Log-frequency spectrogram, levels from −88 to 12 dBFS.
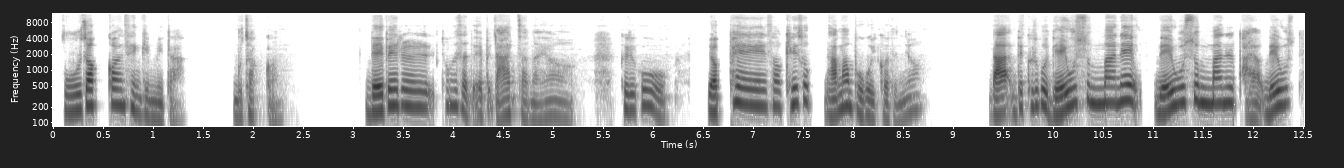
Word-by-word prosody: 무조건 215 Hz, +5 st, +2 dB
생깁니다, 145 Hz, -, -7 dB, 0.4 s
무조건. -, -, -12 dB, 0.8 s
내 165 Hz, +2 st, +6 dB
배를 205 Hz, -2 st, 0 dB
통해서 210 Hz, -6 st, -5 dB
내가 145 Hz, -, -10 dB
낳았잖아요. 125 Hz, -2 st, -9 dB, 0.4 s
그리고 190 Hz, +3 st, -4 dB, 0.4 s
옆에서 210 Hz, +4 st, +1 dB
계속 235 Hz, +5 st, -1 dB
나만 145 Hz, +10 st, 0 dB
보고 140 Hz, -6 st, -4 dB
있거든요. 125 Hz, +9 st, -11 dB, 0.7 s
나 -, -, +4 dB
근데 195 Hz, -, -6 dB
그리고 210 Hz, 0 st, 0 dB
내 150 Hz, +2 st, +4 dB
웃음만의, 240 Hz, +3 st, +2 dB
내 160 Hz, +3 st, +5 dB
웃음만을 235 Hz, 0 st, +3 dB
봐요. 120 Hz, -, -7 dB
내 165 Hz, +6 st, +2 dB
웃 225 Hz, +3 st, +2 dB
200 Hz, 285 characters per minute, -21 LUFS, 150-220 Hz, 0.8 s, 내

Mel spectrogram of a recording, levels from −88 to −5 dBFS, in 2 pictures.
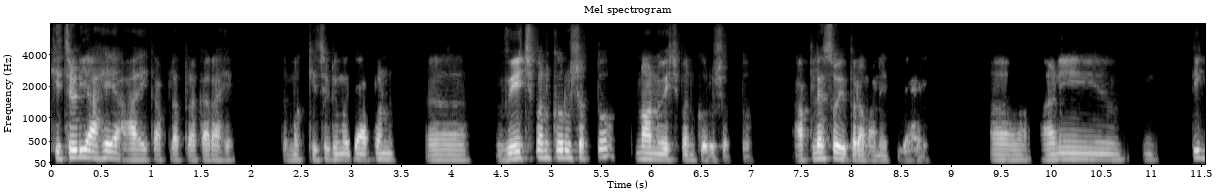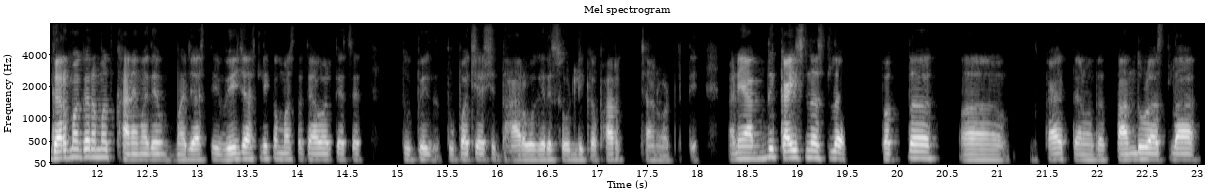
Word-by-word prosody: खिचडी 160 Hz, +4 st, +5 dB
आहे 145 Hz, +1 st, +4 dB, 0.2 s
हा 110 Hz, -, +2 dB
एक 110 Hz, +1 st, -6 dB
आपला 110 Hz, +1 st, -5 dB
प्रकार 110 Hz, 0 st, -3 dB
आहे. 100 Hz, -1 st, -4 dB, 0.5 s
तर -, -, -15 dB
मग 105 Hz, -, -8 dB
खिचडीमध्ये 120 Hz, +2 st, -2 dB
आपण 125 Hz, +1 st, -2 dB, 0.4 s
अ, -, -, -4 dB, 0.7 s
व्हेज 140 Hz, +2 st, +4 dB
पण 155 Hz, -1 st, +1 dB
करू 155 Hz, -1 st, +5 dB
शकतो. 170 Hz, +7 st, -2 dB, 0.3 s
नॉन 125 Hz, -2 st, +3 dB
वेज 110 Hz, -2 st, 0 dB
पण -, -, -4 dB
करू 400 Hz, -1 st, 0 dB
शकतो. 440 Hz, -, -14 dB, 0.5 s
आपल्या -, -, +2 dB
सोयीप्रमाणे 105 Hz, -, +2 dB
ती 95 Hz, -, -15 dB
आहे. -, -, -11 dB, 0.7 s
अ, 110 Hz, -1 st, -4 dB, 0.3 s
आणि 120 Hz, -1 st, -4 dB, 0.8 s
ती 155 Hz, -, 0 dB
गरमागरमच 165 Hz, +2 st, +5 dB
खाण्यामध्ये 115 Hz, +1 st, +1 dB, 0.2 s
मजा 110 Hz, 0 st, +2 dB
असते. 115 Hz, +1 st, -3 dB
व्हेज 125 Hz, +4 st, +3 dB
असली 130 Hz, +1 st, +1 dB
तर -, -, -4 dB
मस्त 125 Hz, 0 st, -5 dB
त्यावरती 120 Hz, 0 st, 0 dB
अशी -, -, -5 dB, 0.9 s
तुपाची 115 Hz, -, -1 dB
अशी 115 Hz, -, -3 dB
धार 100 Hz, +1 st, -2 dB
वगैरे 110 Hz, +1 st, +1 dB
सोडली 110 Hz, +1 st, -4 dB
तर -, -, -1 dB
फार 115 Hz, 0 st, +1 dB, 0.3 s
छान 100 Hz, 0 st, -8 dB
वाटते 95 Hz, -2 st, -15 dB
ते, -, -, -11 dB, 0.4 s
आणि 130 Hz, +2 st, 0 dB
अगदी 135 Hz, +5 st, +2 dB
काहीच 150 Hz, +1 st, +6 dB
नसलं 145 Hz, -1 st, +3 dB, 0.4 s
फक्त 120 Hz, +4 st, -1 dB
अ, 140 Hz, -5 st, +1 dB, 0.8 s
काय 120 Hz, +2 st, +3 dB
त्याला 115 Hz, -1 st, -6 dB
म्हणतात 110 Hz, 0 st, -5 dB
तांदूळ 120 Hz, +2 st, +5 dB
असला, 120 Hz, 0 st, +3 dB
120 Hz, 155 wpm, -23 LUFS, 110-140 Hz, 0.9 s, काहीच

